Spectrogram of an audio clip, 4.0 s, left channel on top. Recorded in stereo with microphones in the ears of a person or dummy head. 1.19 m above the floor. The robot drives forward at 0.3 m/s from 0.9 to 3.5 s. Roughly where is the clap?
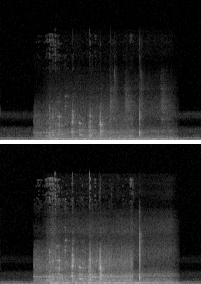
Right.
